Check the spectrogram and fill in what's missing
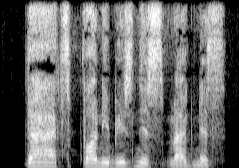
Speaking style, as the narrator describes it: yelled Xin Yun

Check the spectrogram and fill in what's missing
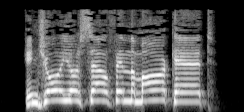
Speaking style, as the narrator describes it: shouted back the undersecretary

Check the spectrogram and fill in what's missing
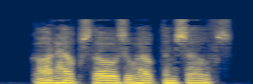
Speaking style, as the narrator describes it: Homer replied wearily

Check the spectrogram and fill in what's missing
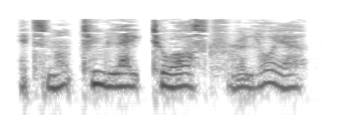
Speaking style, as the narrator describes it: a little voice in my head whispers

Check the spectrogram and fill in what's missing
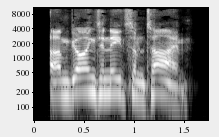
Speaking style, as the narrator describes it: he called out

